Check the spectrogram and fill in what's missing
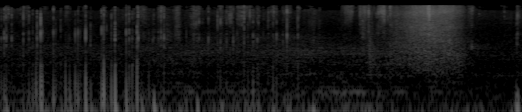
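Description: Long nails tap and scratch the rind of a whole yellow lemon, held in the hands and then set on the table. Quick, crisp taps with a soft low thud cluster in the first two seconds, followed by crinkly scratching and a brighter, hissing scrape that swells near the end before a final tap.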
